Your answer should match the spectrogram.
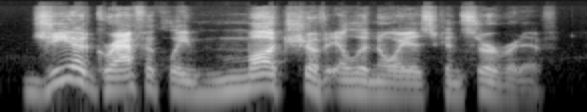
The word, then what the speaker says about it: Illinois: the same thing in Illinois um so first of all they don't even pronounce the S so there's already a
